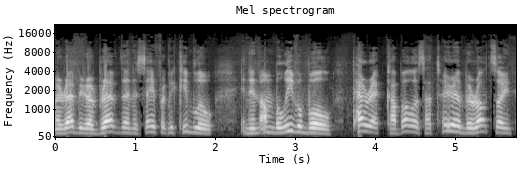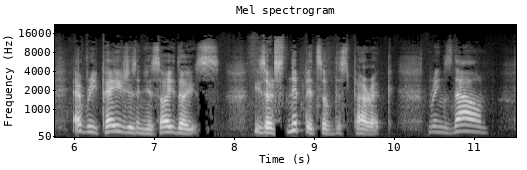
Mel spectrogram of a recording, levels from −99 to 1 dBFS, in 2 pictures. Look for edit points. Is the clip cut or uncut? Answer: cut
